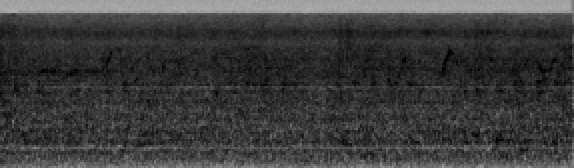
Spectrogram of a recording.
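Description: Steady outdoor background noise with a couple of faint, short, high bird chirps.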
